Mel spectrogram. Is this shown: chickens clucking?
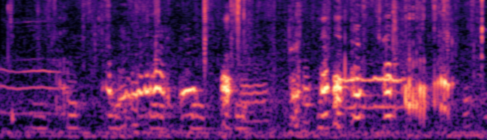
yes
